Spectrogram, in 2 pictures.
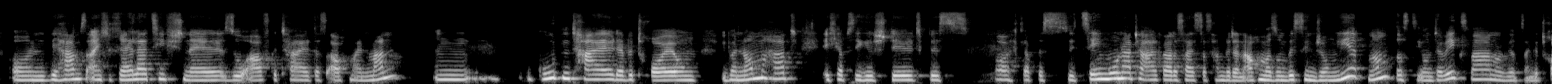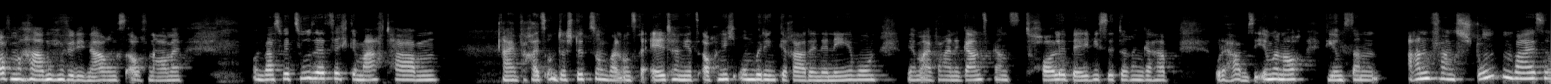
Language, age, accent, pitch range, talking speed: German, 30-49, German, 200-235 Hz, 195 wpm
